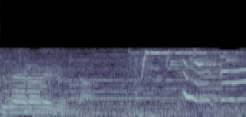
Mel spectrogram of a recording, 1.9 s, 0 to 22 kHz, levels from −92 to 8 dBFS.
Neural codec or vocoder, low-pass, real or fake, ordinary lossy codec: none; 7.2 kHz; real; AAC, 16 kbps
